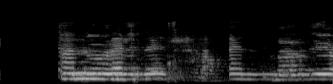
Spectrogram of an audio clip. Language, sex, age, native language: Icelandic, female, 8, Icelandic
